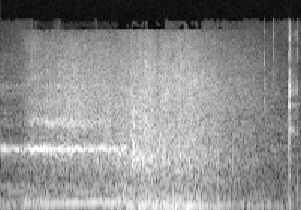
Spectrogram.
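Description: A car engine rumbles nearby.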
